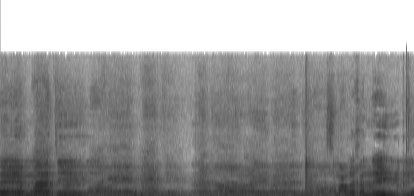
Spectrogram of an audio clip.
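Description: A man chants loudly and mournfully into a microphone, with echo.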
